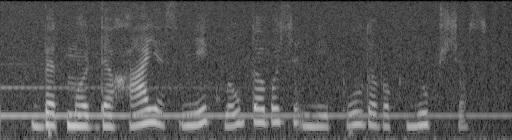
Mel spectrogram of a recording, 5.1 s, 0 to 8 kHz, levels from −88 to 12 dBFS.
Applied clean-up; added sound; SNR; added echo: none; Musical instrument; 11 dB; none.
